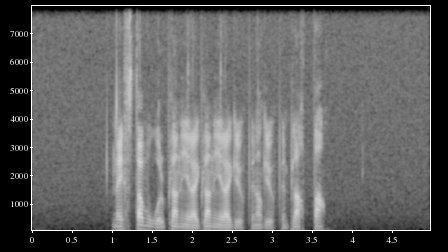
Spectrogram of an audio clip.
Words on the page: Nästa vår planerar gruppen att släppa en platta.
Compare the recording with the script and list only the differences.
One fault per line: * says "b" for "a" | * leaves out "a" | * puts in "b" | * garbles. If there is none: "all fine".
* puts in "planerar"
* says "gruppen" for "släppa"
